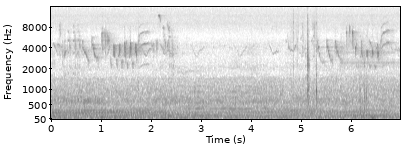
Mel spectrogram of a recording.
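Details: A young House Wren, assumed juvenile from its behaviour, begs for food at Ridgefield Wildlife Refuge, Washington, with quick, high, scratchy chirps in short bursts over a steady low rumble of background noise.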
